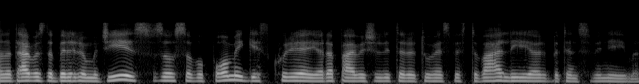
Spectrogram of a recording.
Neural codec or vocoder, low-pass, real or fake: codec, 16 kHz, 0.2 kbps, FocalCodec; 7.2 kHz; fake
